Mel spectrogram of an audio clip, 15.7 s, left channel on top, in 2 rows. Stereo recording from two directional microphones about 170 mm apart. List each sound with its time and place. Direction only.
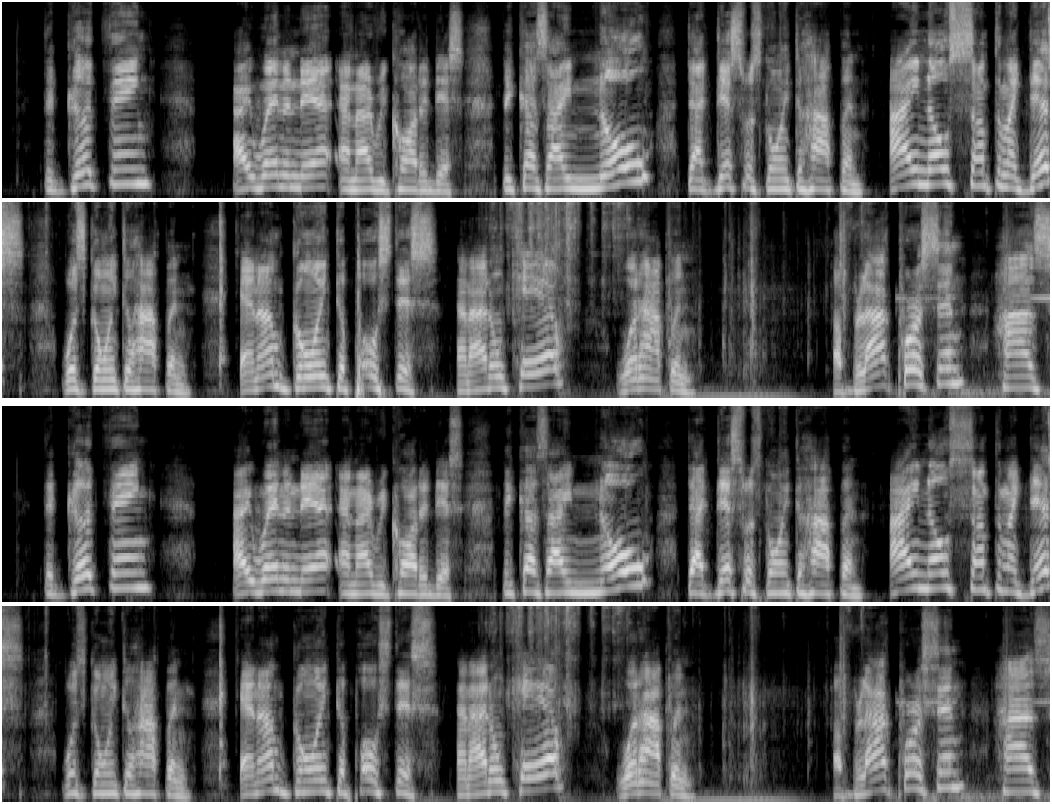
0.3 s speech: 5° left (ahead or behind)
2.1 s speech: 20° left (ahead or behind)
4.9 s speech: 15° left (ahead or behind); by 8.0 s 35° left (ahead or behind)
8.1 s speech: 45° left (ahead or behind)
8.4 s speech: 30° left (ahead or behind)
9.0 s speech: 10° left (ahead or behind)
9.6 s speech: 25° left (ahead or behind)
9.9 s speech: 35° left (ahead or behind)
10.7 s speech: 20° left (ahead or behind)
14.1 s speech: 40° left (ahead or behind)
